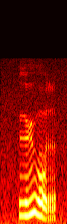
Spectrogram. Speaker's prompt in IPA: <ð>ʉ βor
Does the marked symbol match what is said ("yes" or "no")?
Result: yes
